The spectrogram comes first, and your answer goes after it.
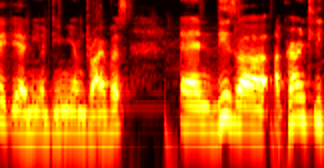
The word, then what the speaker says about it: neodymium: Yeah, neodymium drivers.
